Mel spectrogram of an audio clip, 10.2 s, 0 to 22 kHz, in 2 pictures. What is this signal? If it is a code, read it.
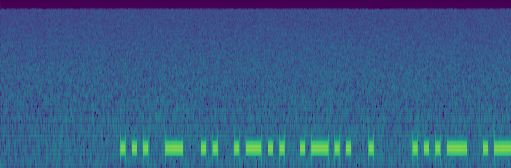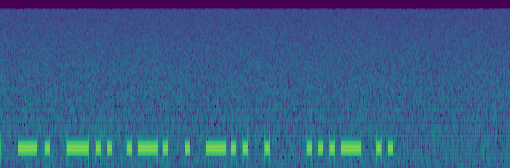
Morse code, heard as a keyed tone, hand-sent with a bug key, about 21 wpm, 480 Hz. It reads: STILLE VANDREDE VI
